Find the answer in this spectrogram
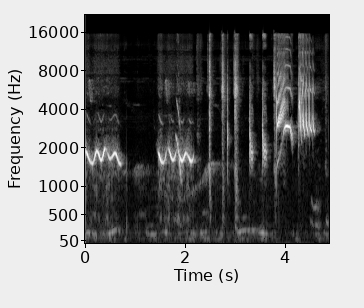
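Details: Asian pied starling song used as a lure to provoke other starlings into full singing: two warbling whistled phrases, then a quick jumble of sharp clicks, chirps and harsh, descending harmonic notes.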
